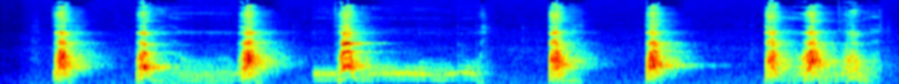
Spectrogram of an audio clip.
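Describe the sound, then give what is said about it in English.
Pookie, a family's little black poodle, barks in a string of about eight sharp, high yaps, with a couple of drawn-out, warbling whine-growls in between. No voices, just the dog alone. “Pookie is my family's little black poodle, and she loves to answer questions from boys and girls.”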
